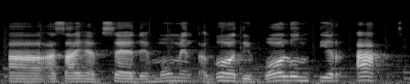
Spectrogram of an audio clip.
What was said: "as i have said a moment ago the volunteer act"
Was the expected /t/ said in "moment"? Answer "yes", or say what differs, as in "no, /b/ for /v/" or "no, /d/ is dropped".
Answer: yes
